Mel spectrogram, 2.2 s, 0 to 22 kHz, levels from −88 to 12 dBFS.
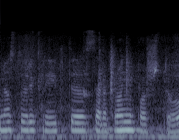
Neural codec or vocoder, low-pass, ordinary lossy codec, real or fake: none; 9.9 kHz; MP3, 96 kbps; real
